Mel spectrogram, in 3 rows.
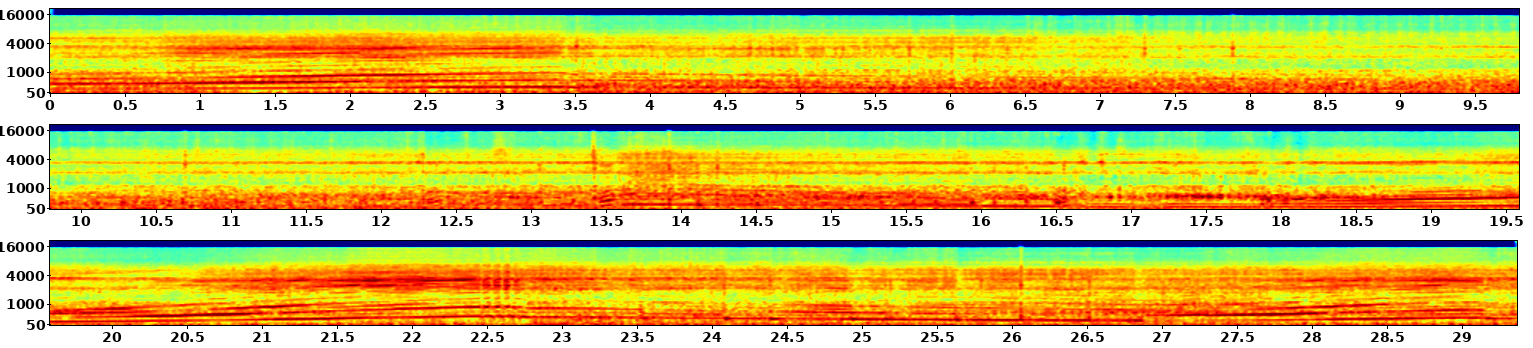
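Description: Honda CBR 600 F3's inline-four engine under way at speed, its pitch climbing in the first few seconds, sinking slowly to a low point, then climbing sharply again about 18 s in and once more near the end. Heavy wind and road rush sits under it.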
